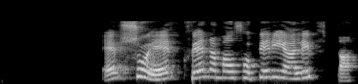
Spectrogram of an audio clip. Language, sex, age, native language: Icelandic, female, 50-59, Icelandic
